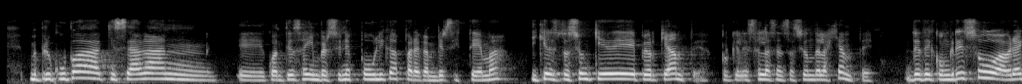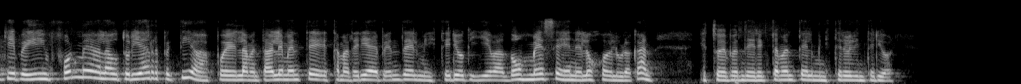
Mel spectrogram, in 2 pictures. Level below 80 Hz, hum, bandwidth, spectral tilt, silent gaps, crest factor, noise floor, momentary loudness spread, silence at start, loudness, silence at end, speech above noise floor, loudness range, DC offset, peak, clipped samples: -56 dBFS; none; 8.8 kHz; -6 dB/octave; none; 12 dB; under -90 dBFS; 8 LU; 0.3 s; -15 LUFS; 1.3 s; over 76 dB; 3 LU; under 0.1%; -2 dBFS; under 0.1%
